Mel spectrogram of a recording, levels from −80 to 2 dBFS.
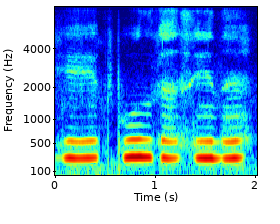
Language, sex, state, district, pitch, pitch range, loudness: Hindi, female, Bihar, Patna, 270 Hz, 265-275 Hz, -12 LUFS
